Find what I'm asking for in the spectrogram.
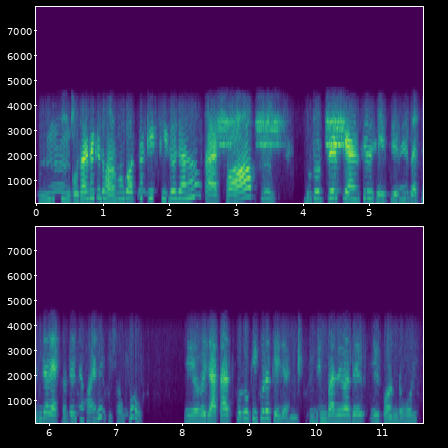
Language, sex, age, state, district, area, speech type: Bengali, female, 45-60, West Bengal, Kolkata, urban, conversation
